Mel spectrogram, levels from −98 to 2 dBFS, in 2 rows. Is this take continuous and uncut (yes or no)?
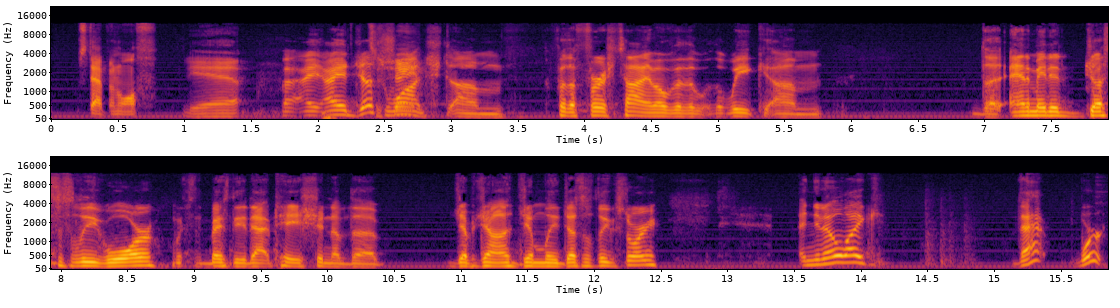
yes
